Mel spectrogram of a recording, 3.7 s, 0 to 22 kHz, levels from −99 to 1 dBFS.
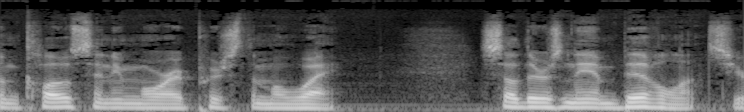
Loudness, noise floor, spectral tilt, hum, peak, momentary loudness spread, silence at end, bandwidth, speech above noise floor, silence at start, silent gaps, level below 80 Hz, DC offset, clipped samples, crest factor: -21 LUFS; -50 dBFS; -5.5 dB/octave; none; -6 dBFS; 6 LU; 0 s; over 20 kHz; 29 dB; 0 s; none; -48 dBFS; under 0.1%; under 0.1%; 16 dB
